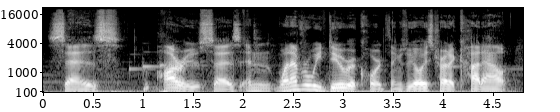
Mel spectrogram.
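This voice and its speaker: A man's voice: mid-range voice, moderate pace. A man hosting a casual interview, chatting in an agreeable, informal way. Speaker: show host and interviewer. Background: background music.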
